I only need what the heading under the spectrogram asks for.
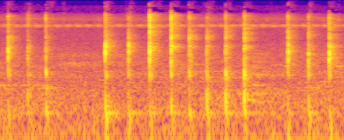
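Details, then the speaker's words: Old Splendor four-stroke engine opened, connecting rod rocked by hand: sharp uneven metallic ticks about three to four per second; excess crankshaft big-end play, worn bearing needing connecting rod work. "பாருங்க எவ்வளவு play இருக்கு பாருங்க இது இந்த மாதிரி ஒரு play இருக்கக்கூடாது இந்த மெயின் இந்த சவுண்ட் கனெக்டிங் ராட் செக் பண்றதே இதுதாங்க"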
